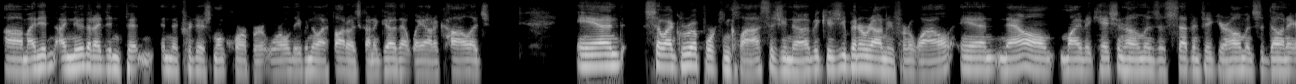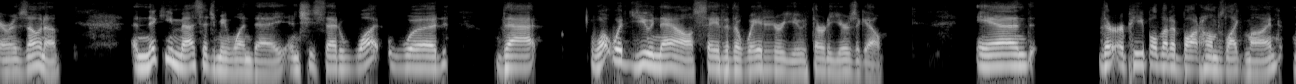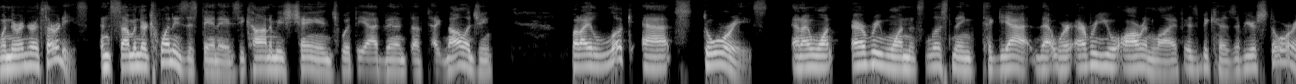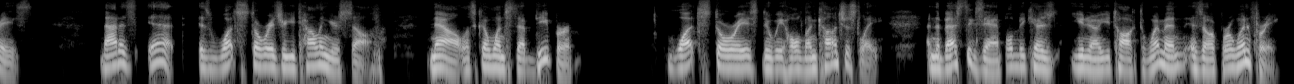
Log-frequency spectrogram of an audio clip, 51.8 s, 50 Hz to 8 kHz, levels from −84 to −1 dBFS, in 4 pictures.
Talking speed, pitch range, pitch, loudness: 200 wpm, 115-140 Hz, 125 Hz, -24 LUFS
